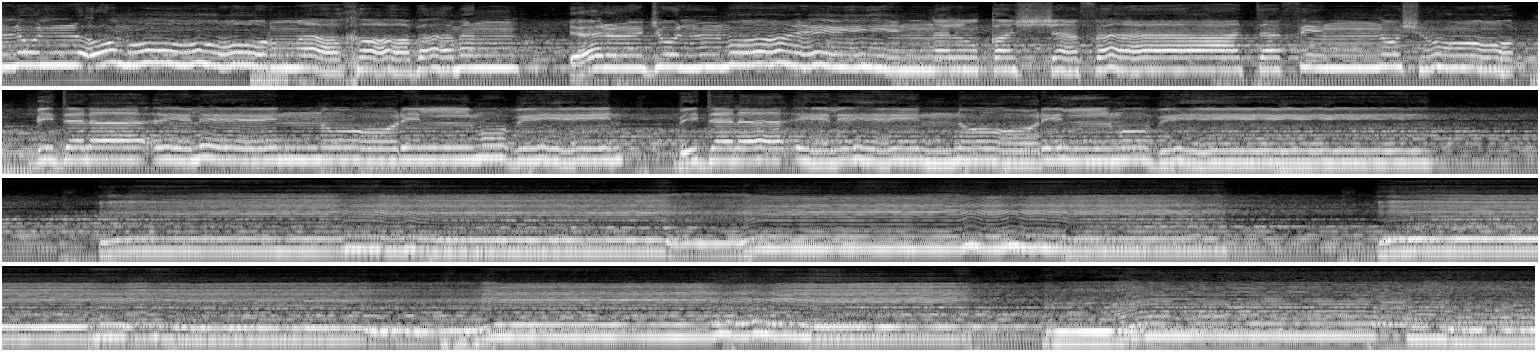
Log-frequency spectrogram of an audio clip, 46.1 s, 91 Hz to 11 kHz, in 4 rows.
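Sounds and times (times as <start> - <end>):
layered voices humming: 21.5 - 46.0.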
